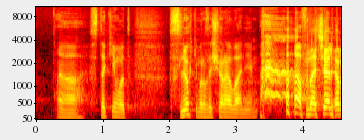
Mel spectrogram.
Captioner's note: laughs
